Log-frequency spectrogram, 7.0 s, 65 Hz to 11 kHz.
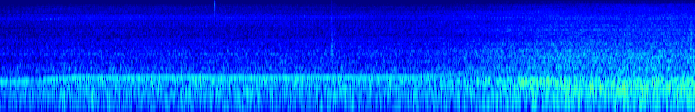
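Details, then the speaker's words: Citroen Xsara Mk2 with air con, engine running, after heater blower motor resistor replacement: steady even fan whir that steps up in speed partway through. Blower running normally across its settings. "For some reason on my car I have to have the engine actually running for the fan to work, and you can just about hear it."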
